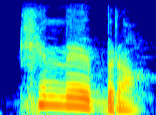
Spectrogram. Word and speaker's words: Ginebra: got letter G followed by I that is pronounced as key he it is non D it is key for example Ginebra Ginebra means rum or brandy similarly we have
